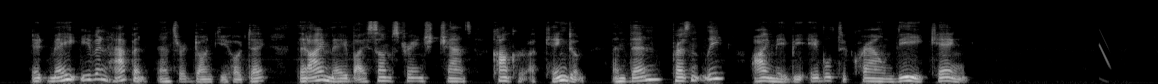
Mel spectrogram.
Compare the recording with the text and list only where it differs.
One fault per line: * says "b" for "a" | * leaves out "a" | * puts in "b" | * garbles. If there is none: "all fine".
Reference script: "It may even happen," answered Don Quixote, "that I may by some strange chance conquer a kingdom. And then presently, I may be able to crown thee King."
all fine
